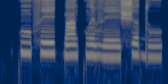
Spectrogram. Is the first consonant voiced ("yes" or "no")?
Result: no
